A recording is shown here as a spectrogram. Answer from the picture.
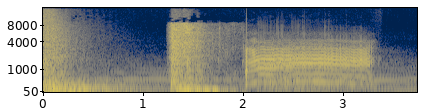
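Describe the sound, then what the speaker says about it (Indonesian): A sword slash shatters black armor in two: a heavy crashing burst, then a sharp crack and a bright ringing metallic smash that sustains briefly before cutting off, loud and close with no voices. "Satu tebasan lurus ke arah dada penjaga itu, dan membuat armor hitamnya pecah menjadi dua"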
